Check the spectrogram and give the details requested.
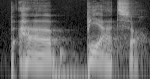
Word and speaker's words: piazza: Mall, and Rockwood Mall act as the modern Piazza.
